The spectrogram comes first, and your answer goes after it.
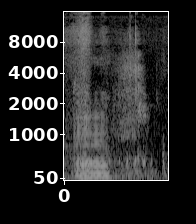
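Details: A livestock guardian dog named Bear barks from behind the speaker because he dislikes another dog, a deep, drawn-out bark followed by quieter speech.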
